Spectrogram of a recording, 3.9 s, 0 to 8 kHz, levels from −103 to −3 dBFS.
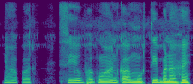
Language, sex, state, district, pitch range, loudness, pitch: Hindi, male, Chhattisgarh, Balrampur, 140-155 Hz, -23 LUFS, 145 Hz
